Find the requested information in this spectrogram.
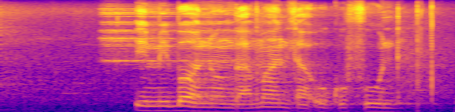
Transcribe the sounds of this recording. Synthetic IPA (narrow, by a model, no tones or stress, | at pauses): imiɓɔnɔŋɡʱamand͡ɮʱaʔok̬ʼufuːndʱa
